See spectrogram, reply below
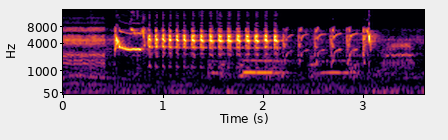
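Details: Eurasian tree sparrow giving a fast run of sharp, high chirps, about four per second, after an opening squeaky note, then a few scattered chirps; a faint, lower whistled tone runs underneath.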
